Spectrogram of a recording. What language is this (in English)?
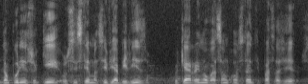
Portuguese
